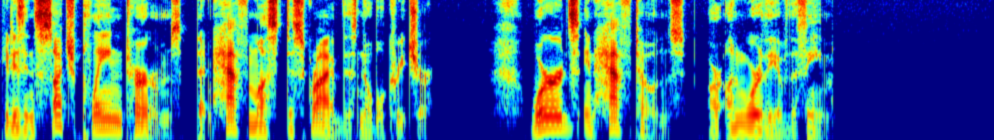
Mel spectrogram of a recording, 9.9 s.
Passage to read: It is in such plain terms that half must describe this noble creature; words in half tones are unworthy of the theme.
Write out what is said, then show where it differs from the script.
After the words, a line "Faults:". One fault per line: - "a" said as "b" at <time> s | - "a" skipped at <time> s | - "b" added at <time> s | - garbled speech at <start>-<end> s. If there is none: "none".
It is in such plain terms that half must describe this noble creature; words in half tones are unworthy of the theme.
Faults:
none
